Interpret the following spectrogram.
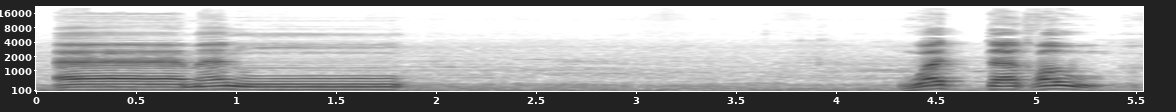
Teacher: واو کی ادائیگی میں ناتمام ہونٹ گول ہوتے ہیں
